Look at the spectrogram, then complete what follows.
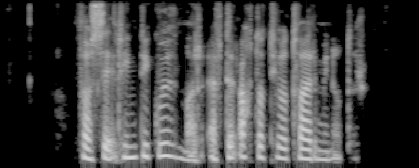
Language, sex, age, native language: Icelandic, female, 50-59, Icelandic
